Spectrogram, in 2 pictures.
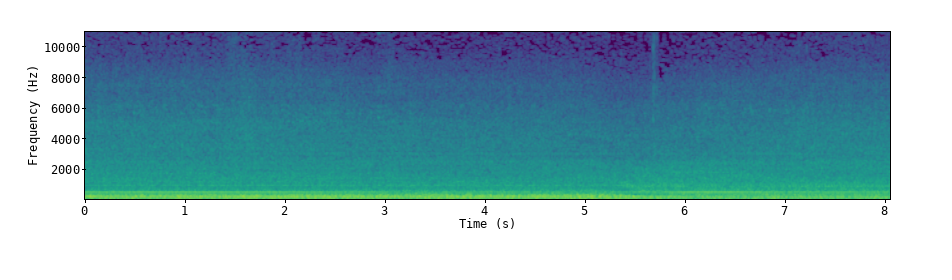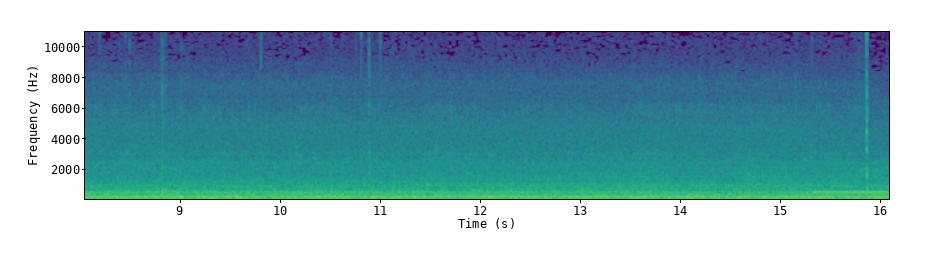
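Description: Detroit Diesel Series 50 engine of a 1994 TMC RTS transit bus running hard under load, with a steady whine over it. About five and a half seconds in, the deep engine note drops away and the bus runs on more quietly.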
